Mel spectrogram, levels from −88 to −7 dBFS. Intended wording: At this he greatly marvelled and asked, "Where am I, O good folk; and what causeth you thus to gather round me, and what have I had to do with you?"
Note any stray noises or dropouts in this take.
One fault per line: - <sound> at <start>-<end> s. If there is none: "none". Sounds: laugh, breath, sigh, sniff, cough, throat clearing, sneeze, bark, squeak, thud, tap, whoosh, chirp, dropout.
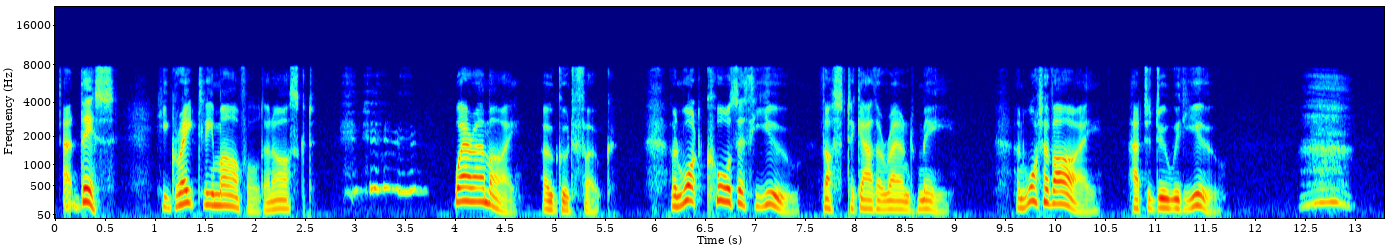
- laugh at 2.8-3.8 s
- breath at 12.4-13.0 s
